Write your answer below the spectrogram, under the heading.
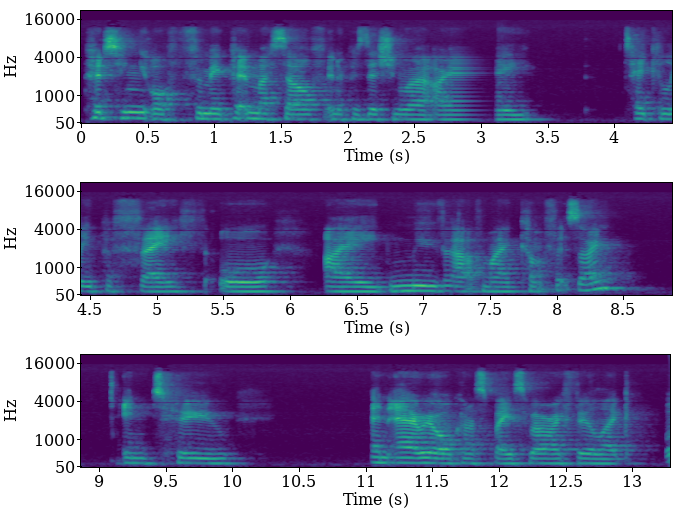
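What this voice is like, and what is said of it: British accent. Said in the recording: “as you can tell from my accent, I'm from the UK.”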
